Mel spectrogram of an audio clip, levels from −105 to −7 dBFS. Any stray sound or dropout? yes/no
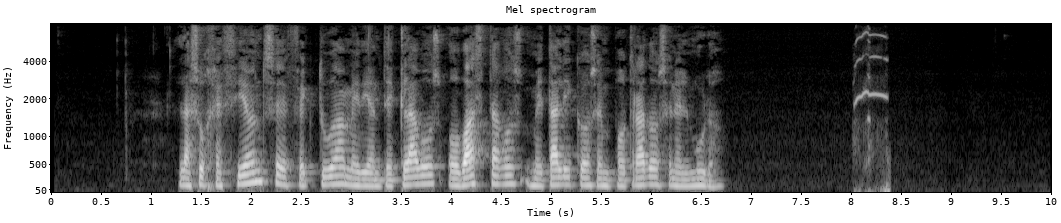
yes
